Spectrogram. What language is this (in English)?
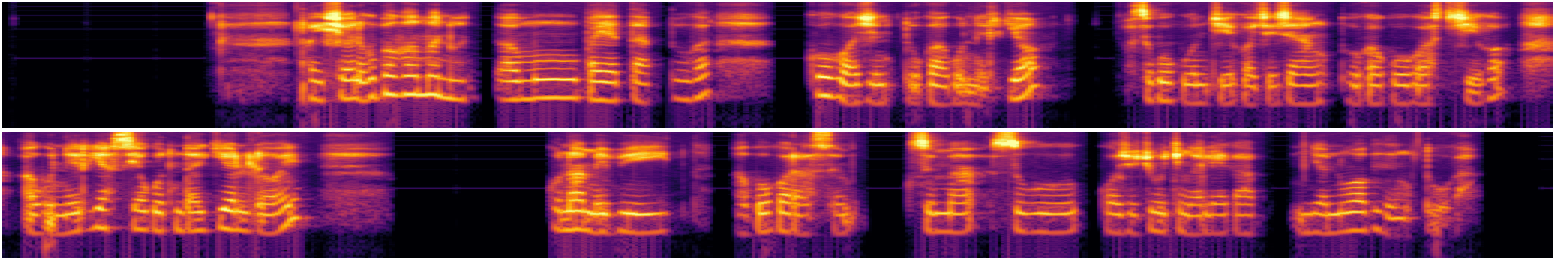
Kalenjin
